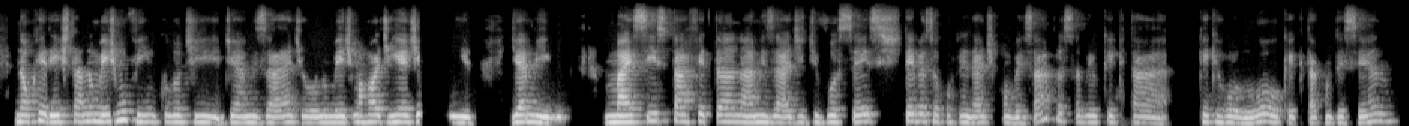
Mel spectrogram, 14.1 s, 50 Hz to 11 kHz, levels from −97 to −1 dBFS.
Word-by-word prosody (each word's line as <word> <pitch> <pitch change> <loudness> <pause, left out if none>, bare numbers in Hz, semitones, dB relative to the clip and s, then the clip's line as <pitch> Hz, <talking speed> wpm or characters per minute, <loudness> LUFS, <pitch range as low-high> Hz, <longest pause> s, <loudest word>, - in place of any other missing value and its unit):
não 175 0 +2
querer 175 -3 +4
estar 175 +1 -2
no 185 - +1
mesmo 185 +4 +4
vínculo 170 -2 0
de 165 -3 +1
de 150 +3 -2
amizade, 155 +1 0
ou 155 0 +2
no 160 0 +3
mesma 160 +1 +2
rodinha 170 0 +2
de 180 +2 +1 0.9
de 175 - +5
amigo. 175 - +4 0.4
Mas 165 +1 +7
se 165 - -1
isso 195 0 -3
está 185 -2 0
afetando 180 -1 -3
a 160 - +2
amizade 160 -1 0
de 155 +3 -3
vocês, 170 +3 -1 0.3
teve 190 0 0
essa 180 -1 -5
oportunidade 160 -2 -3
de - - -29
conversar? 150 - -4
Pra 195 - -7
saber 165 -3 -5
o - - -6
que 165 0 -5
que 165 - -20
tá 150 -3 -5 0.3
o - - -71
que 170 - -1
que 170 - -4
rolou, 160 +2 +1
o 155 - -3
que 155 -2 -5
que - - -20
tá - - -4
acontecendo? 155 +5 -4
165 Hz, 190 wpm, -23 LUFS, 155-175 Hz, 0.9 s, Mas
